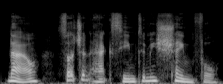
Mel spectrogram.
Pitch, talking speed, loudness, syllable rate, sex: 135 Hz, 215 wpm, -21 LUFS, 5.7 syllables/s, male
